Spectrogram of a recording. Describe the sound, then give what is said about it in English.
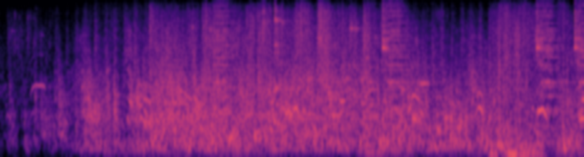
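A wooden banister on a staircase smashes apart in a loud crash as a girl is thrown off the staircase during a brawl, followed by several seconds of dense splintering and clattering debris, with a heavy thud near the end. “The drinkers watch unmoved as one girl throws the other off a staircase, smashing the banister.”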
